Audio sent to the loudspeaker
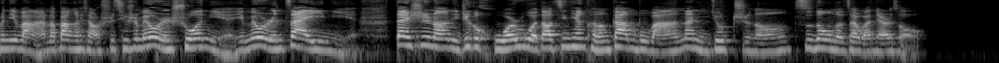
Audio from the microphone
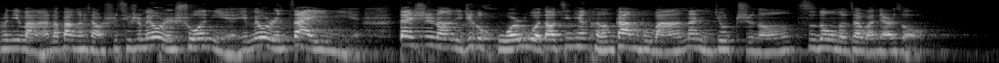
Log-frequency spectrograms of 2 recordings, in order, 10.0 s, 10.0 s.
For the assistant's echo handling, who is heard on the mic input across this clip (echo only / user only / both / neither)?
echo only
